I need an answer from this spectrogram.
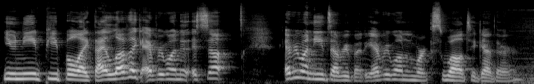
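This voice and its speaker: A woman host giving casual, expressive reaction commentary, full of exclamations and interjections. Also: fairly high pitch, quick pace.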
